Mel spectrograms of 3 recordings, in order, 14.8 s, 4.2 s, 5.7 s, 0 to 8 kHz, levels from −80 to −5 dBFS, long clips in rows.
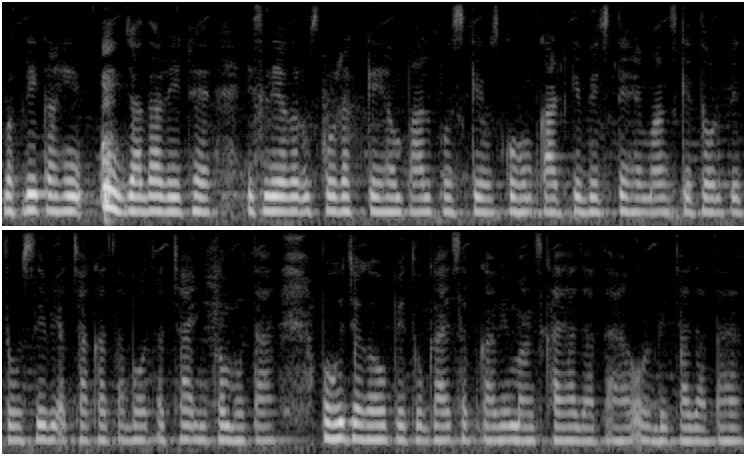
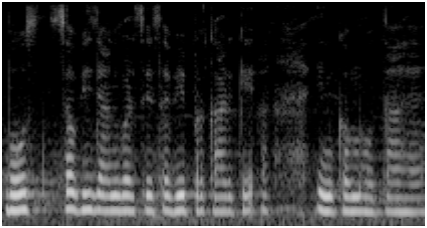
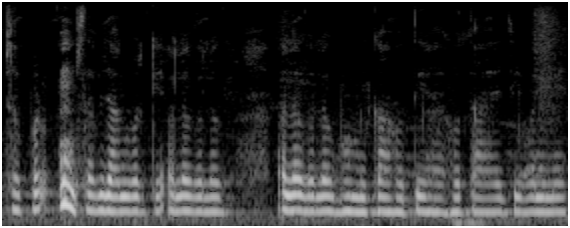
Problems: constant background noise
